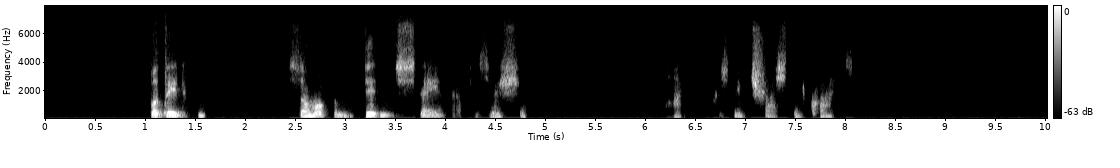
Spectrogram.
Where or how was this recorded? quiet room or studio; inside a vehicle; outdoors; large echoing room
large echoing room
